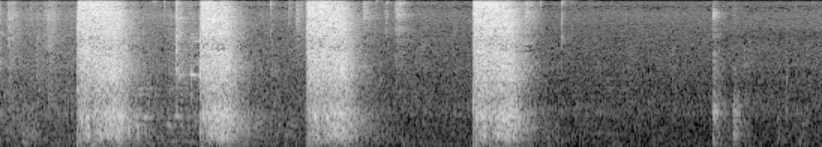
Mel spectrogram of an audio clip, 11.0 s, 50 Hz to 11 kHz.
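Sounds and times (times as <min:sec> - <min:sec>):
pistol shot: 0:01.0 - 0:01.9, 0:02.7 - 0:03.4, 0:04.1 - 0:05.0, 0:06.3 - 0:07.2.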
